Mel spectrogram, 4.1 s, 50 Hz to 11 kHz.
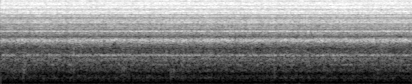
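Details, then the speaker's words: An air-compressor-driven venturi vacuum pump evacuates a 2006 Jeep Wrangler TJ A/C system after a full HVAC replacement; it is noisy by design, like an air leak. A steady, high, airy hiss with no pulsing or change; normal vacuum operation. "It's basically shooting a bunch of air out of here, and in its path, it's creating a suction and going to suck air down this hose, and it's going to be noisy. It sounds like you got an air leak, because you do, pretty much."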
